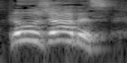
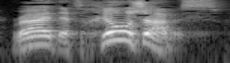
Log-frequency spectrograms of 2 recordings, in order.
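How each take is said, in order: First: "Chil Shabbos" pitched much higher and pressed; emphatic repeat. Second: Said in the usual way. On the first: Real, not acted. Rabbi hammers the ruling home to students, emphatic high stress.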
